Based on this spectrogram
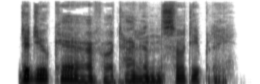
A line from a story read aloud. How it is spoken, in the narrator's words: She said in a cautious voice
